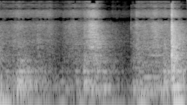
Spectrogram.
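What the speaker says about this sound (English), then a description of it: "these veggie drawers with the slides on them" An old kitchen vegetable drawer slides in and out on its runners in a house kitchen, several close wooden rumbling strokes ending in a sharp knock as it shuts, with no talking.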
